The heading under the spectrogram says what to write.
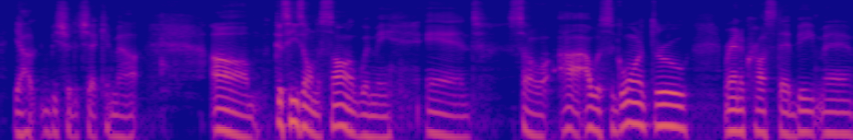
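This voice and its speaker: A man with an American accent and a fairly low pitch talks at a fairly slow pace with ordinary pitch variation. The recording is very clean, with a silent background. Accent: speaks proper, elegant. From Texas. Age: 20s. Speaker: rapper. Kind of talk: interview. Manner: laid back.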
